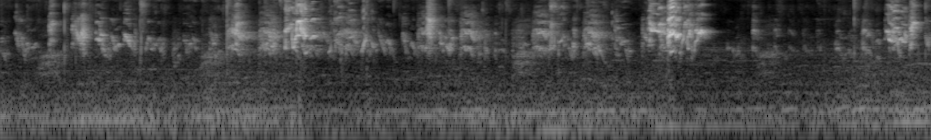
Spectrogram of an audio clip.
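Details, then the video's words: Lovebirds, albino and Fisher's, eating in an aviary alongside budgies; high chattering chirps come in uneven bursts with louder shrill squawks between quieter spells. "Lovebirds Chirping Sounds"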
